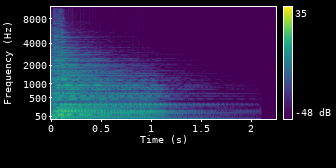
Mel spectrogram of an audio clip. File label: E Major 7th Suspended 2nd E down Bass Standard; EM7sus2 strummed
